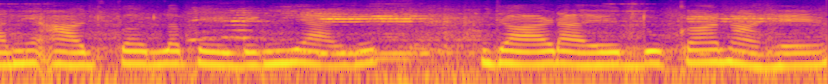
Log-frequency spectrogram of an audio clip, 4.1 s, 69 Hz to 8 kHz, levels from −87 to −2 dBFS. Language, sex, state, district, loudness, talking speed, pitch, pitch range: Marathi, female, Maharashtra, Mumbai Suburban, -12 LUFS, 115 wpm, 220 Hz, 210-225 Hz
